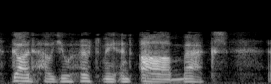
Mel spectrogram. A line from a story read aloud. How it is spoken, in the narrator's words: Margarita whispering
